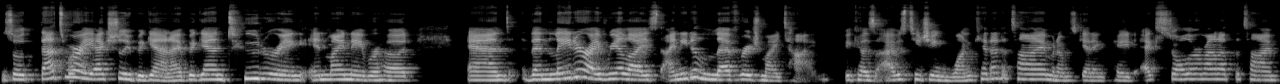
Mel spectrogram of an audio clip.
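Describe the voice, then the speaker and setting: A woman's fairly high voice in a Persian accent, at a moderate pace with ordinary pitch variation. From Iran. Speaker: business coach and entrepreneur. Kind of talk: interview.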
